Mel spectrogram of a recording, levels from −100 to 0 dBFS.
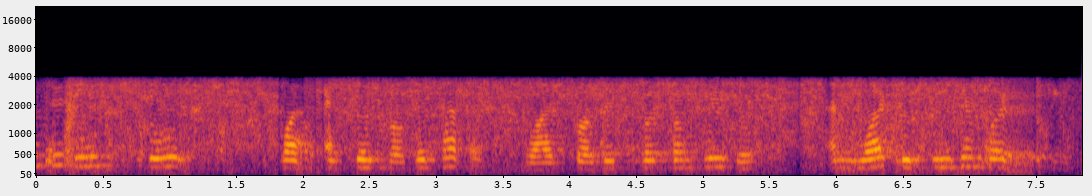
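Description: Speech carried throughout by the G.729 codec, and the coding damage is plain. The band is held between about 250 Hz and 3.6 kHz, and the voice has a slightly rough, synthetic grain, which fits an 8 kbit/s G.729A stream rebuilding each frame from a vocal tract filter, a pitch predictor and a few pulses. A plain low-pass filter would only dull the sound. This roughness comes from the rebuilt excitation. VoIP packet loss concealed by the speech codec breaks in three times. From 1.80 to 2.18 s, dropouts scattered over about 360 ms total 180 ms, with no gap longer than 60 ms. A shorter event runs from 5.64 to 5.77 s, about 90 ms, and a longer one from 7.26 to 7.53 s, about 240 ms, which suggests roughly eight lost packets. During each event the decoder stretches the last sound into a buzzy tone or coloured noise that fades, and the voice stays weak for a while after packets return. A hard dropout would instead give clean silence or clicks.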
